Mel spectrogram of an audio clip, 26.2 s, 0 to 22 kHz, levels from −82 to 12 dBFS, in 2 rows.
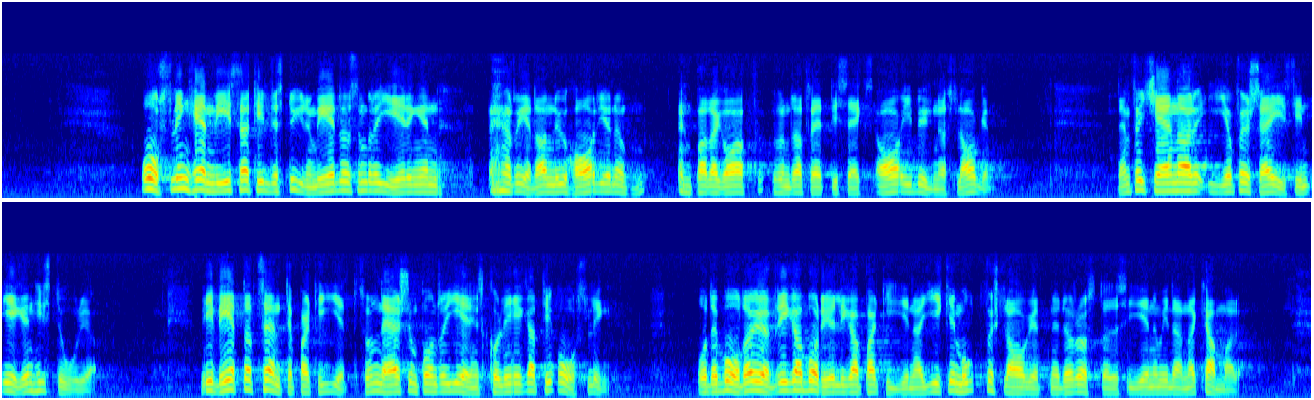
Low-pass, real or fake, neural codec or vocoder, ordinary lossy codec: none; real; none; none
